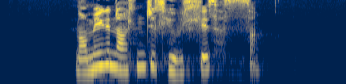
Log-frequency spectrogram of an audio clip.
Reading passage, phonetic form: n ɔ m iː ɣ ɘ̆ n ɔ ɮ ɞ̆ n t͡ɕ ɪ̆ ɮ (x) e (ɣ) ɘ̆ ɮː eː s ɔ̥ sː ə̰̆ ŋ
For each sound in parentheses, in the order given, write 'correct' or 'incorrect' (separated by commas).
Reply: correct, incorrect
